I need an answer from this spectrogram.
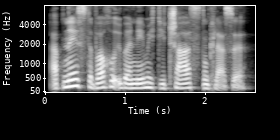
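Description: A woman's voice: sits low, moderate pace, natural voice. A woman voicing a cheerful, daring young man who talks in a breezy, boastful way.

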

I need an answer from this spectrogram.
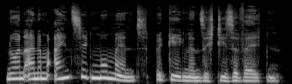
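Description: Gravelly-voiced young woman narrator. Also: medium pitch, sing-song, a little fast, a little mellow, dry recording, clean studio sound. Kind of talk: first-person audiobook narration.

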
